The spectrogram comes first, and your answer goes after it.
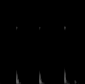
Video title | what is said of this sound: AKG C5 Handheld Condenser Microphone - Test / Review | tapping on it it's not hollow or anything like that at all handling noise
